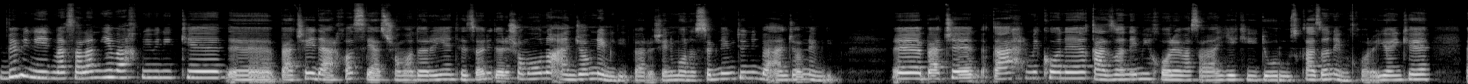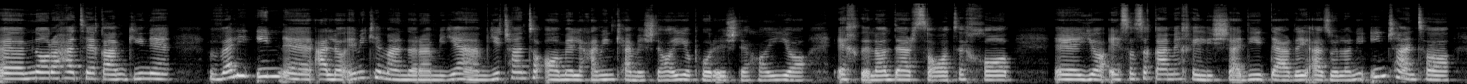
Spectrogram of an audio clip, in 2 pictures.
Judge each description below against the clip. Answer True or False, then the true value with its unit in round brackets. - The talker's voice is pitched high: True (230 Hz)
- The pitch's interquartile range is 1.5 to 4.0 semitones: False (4.7 semitones)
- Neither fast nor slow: True (145 wpm)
